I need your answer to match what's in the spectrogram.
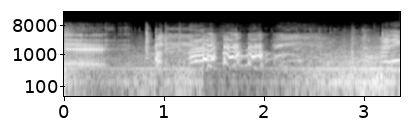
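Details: Several short, voiced, throaty burps close together over background noise and chatter, from people holding a burping contest on a charter bus after energy drinks, candy and soda.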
